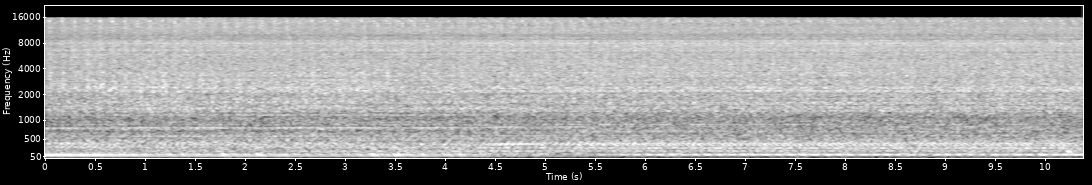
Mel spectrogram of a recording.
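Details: Honda Civic 1.4i after an oil and filter change: steady, even idle with a smooth low hum and a light, even valvetrain tick; no knock or miss, engine runs healthy.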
